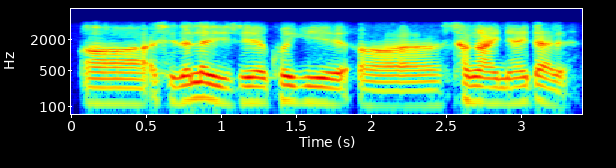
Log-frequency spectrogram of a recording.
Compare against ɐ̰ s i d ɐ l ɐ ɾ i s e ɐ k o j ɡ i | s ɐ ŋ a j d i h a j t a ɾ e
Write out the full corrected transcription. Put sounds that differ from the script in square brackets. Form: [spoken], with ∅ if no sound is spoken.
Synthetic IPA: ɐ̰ s i d ɐ l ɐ ɾ i s e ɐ [kʰ] o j ɡ i | s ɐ ŋ a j [n] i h a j t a ɾ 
